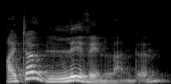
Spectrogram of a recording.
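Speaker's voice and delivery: "live" leaned on, with a rise at the end; stress on LIVE. Shown as a demonstration. Teacher showing how stress changes meaning, "live" stressed. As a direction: lean on the word "live". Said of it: "where you put the stress changes the meaning".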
